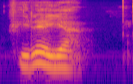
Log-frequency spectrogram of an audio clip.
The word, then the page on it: focaloru: calabrese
